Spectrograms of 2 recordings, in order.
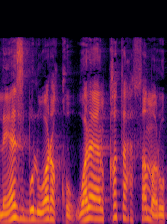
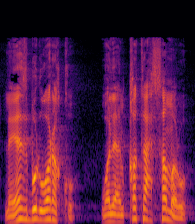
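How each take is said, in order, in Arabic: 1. تُقرأ الكلمات بسرعة. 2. تُقرأ الكلمات ببطء. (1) "أنا قريت بسرعة" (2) "هقراها ببطء عشان أنت تاخد بالك"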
